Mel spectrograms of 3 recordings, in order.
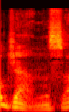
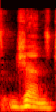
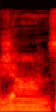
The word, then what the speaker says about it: Gens: Most people have a hard time knowing how to say it, so it's gens. G E N S is pronounced like Gen X or gens.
